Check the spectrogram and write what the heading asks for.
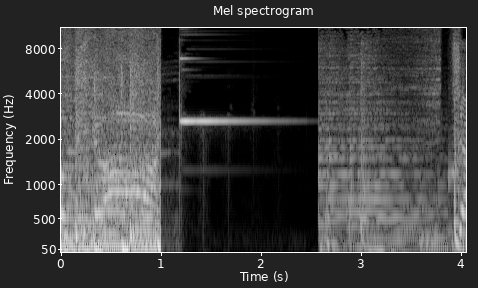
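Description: Loud rock-style music with singing cuts off abruptly. A single high, bell-like ding then rings out and fades over about a second. A softer music track begins after a brief silence.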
